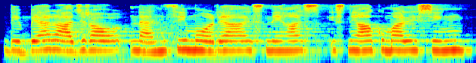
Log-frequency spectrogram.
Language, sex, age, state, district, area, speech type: Hindi, female, 18-30, Uttar Pradesh, Varanasi, urban, spontaneous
